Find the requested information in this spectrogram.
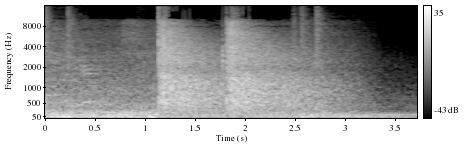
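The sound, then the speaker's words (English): Real gunshots fired at police officers: a few sharp cracking bursts, two standing out clearly, over a dense, noisy background with voices. “By the way, the last sound effect you heard was real shots being fired at police officers.”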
